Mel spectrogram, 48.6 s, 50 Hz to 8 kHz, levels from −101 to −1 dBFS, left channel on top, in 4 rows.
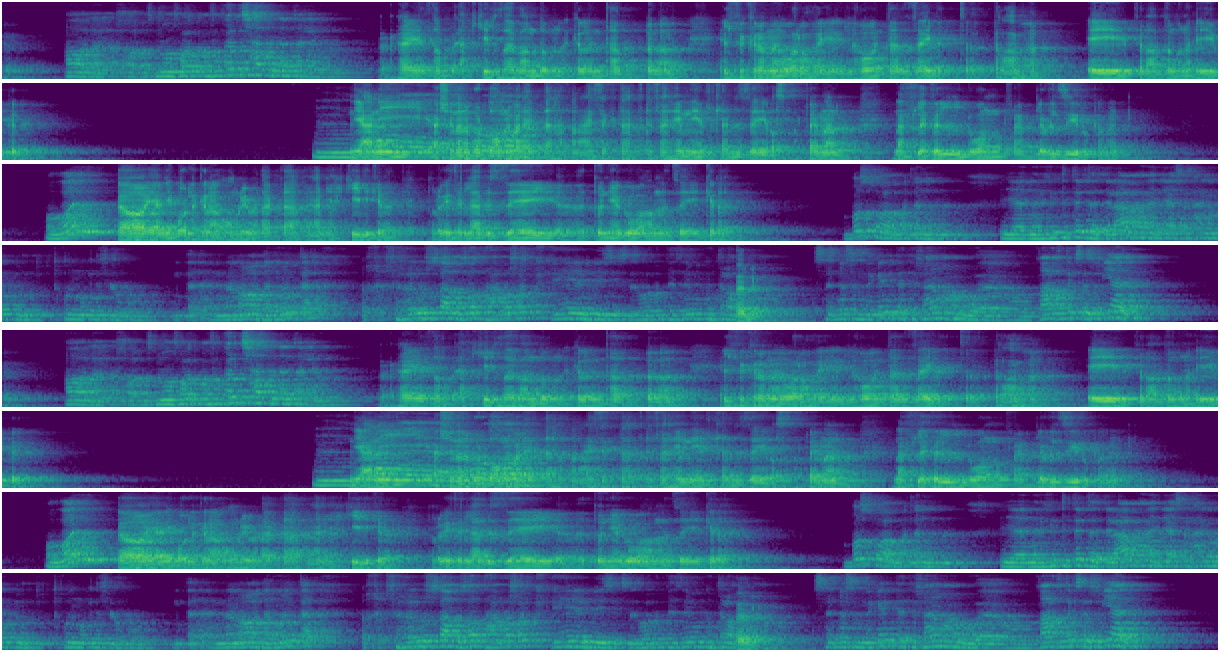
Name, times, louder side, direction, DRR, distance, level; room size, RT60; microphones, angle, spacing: voice 1, 0.6-3.3 15.3-17.5 24.7-25.3 32.7-33.9 34.3-39.8 40.1-44.1 44.6-47.7, right 1 dB, 10° right, -2 dB, 6.6 m, -38 dB
voice 2, 3.8-10.4 10.9-12.4 15.6-23.3 25.5-28.3 28.6-31.6 43.8-44.0, left 1 dB, 35° left, 4 dB, 2.8 m, -31 dB
22.5 x 19.5 x 7.1 m, 1.2 s
head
